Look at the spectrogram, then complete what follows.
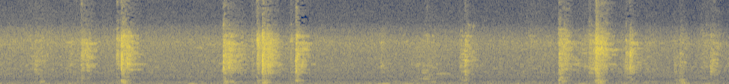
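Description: Sharp clinks and rattles at irregular intervals, about a dozen, over a steady low rumble inside a moving train carriage.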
